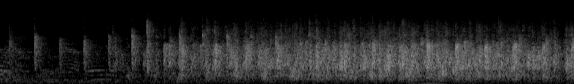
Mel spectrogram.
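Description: A crowd breaks into applause, starting with a few scattered claps that quickly swell into steady, sustained clapping from a sizable audience.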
